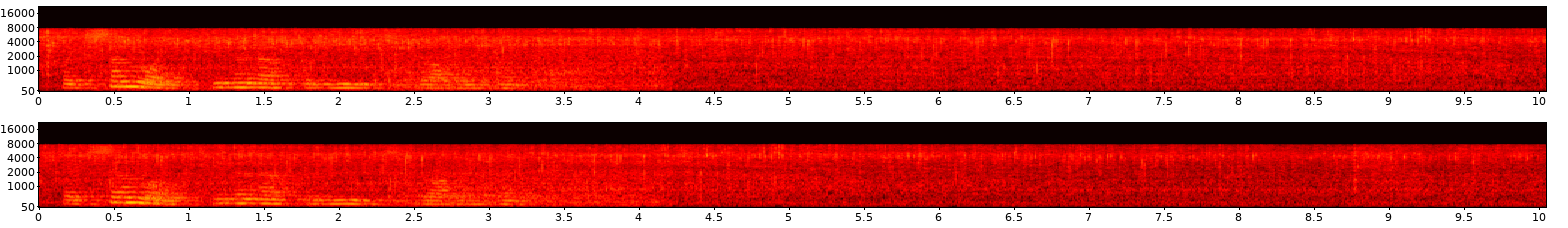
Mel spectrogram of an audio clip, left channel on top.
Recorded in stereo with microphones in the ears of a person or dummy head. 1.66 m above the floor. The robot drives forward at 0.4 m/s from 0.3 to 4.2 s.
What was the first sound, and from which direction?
A woman speaking, 65° left (ahead or behind).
